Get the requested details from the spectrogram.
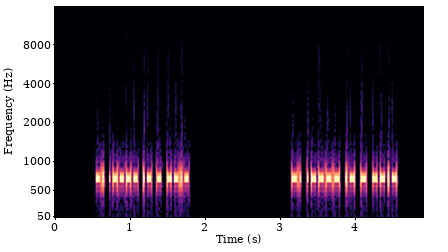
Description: Morse code, heard as a keyed tone, about 43 wpm, 700 Hz. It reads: N1ATQ N1ATQ
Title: Speed Racing - USA Call Signs 35wpm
